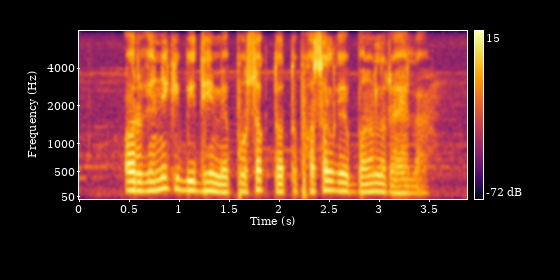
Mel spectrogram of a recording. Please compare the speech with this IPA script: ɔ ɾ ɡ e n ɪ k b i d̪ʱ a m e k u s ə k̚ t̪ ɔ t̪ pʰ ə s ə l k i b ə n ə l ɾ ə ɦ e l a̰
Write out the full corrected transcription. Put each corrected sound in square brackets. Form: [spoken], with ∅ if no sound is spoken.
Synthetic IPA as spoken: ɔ ɾ ɡ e n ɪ k b i d̪ʱ [i] m e [p] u s ə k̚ t̪ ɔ t̪ pʰ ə s ə l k [e] b ə n ə l ɾ ə ɦ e l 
